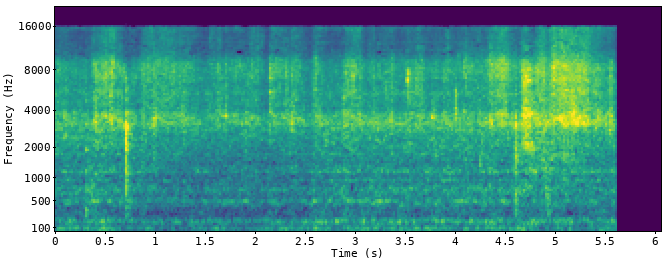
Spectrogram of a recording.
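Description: A garam masala mixture fries and is stirred in a pan, giving a continuous sizzle with occasional scraping clinks before it cuts off abruptly.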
